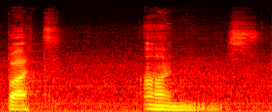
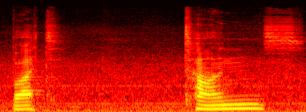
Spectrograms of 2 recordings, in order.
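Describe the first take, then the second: First: The middle T is dropped, not fully pronounced. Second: The middle T is pronounced fully and clearly. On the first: The speaker calls it right. "where it should be" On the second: The speaker calls it wrong. "I'm putting in an extra T"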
